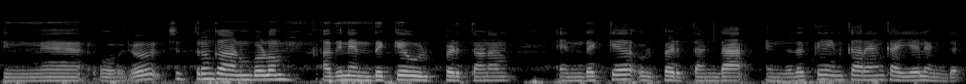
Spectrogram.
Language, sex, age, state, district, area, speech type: Malayalam, female, 18-30, Kerala, Malappuram, rural, spontaneous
